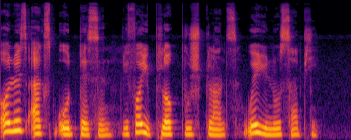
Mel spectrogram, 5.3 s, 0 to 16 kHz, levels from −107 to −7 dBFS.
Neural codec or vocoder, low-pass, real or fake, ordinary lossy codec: none; 14.4 kHz; real; none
